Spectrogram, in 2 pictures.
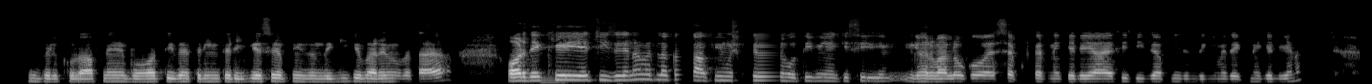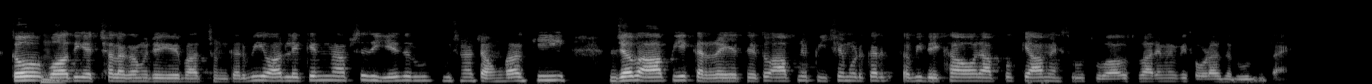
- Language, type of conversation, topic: Hindi, podcast, क्या आप कोई ऐसा पल साझा करेंगे जब आपने खामोशी में कोई बड़ा फैसला लिया हो?
- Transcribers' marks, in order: in English: "एक्सेप्ट"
